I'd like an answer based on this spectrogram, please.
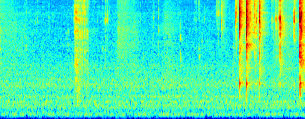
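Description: Crab leg shells cracking and snapping in the hands: one crack about a second and a half in, then a quick run of sharp, loud cracks near the end.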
